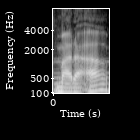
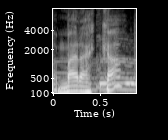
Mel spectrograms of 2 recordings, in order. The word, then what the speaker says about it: Mara'a: It is by the one and only Aziz Mara'a, pronounced Mara'a, Maraka, or Maraga, depends on your dialect there.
